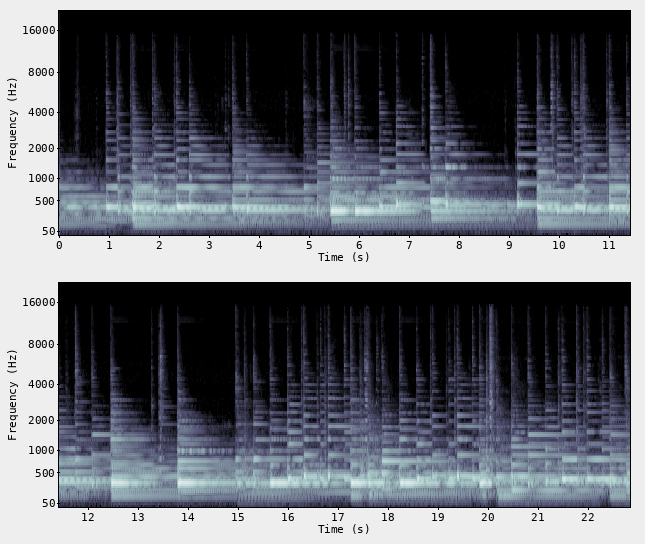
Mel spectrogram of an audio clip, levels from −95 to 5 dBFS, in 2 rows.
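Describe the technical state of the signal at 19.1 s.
At 19.1 s the signal is intact, with no audible fault at that point.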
